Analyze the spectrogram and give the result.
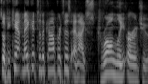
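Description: A man talking at a very fast pace, with ordinary pitch variation. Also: quiet background. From Tennessee. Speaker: software conference speaker; conference speaker. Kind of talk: technical talk. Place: meeting room. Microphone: lapel.

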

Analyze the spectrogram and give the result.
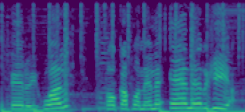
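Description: With music in the background, a woman speaks at a fairly slow pace in a Colombian Pacific coast accent. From Chocó, Colombian Pacific. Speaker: market food vendor. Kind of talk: interview answer.

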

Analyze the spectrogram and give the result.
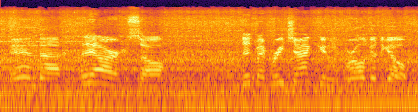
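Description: A man talks at a moderate pace. Loud background noise runs underneath. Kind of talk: casual vlog chat. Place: car. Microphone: camera far.

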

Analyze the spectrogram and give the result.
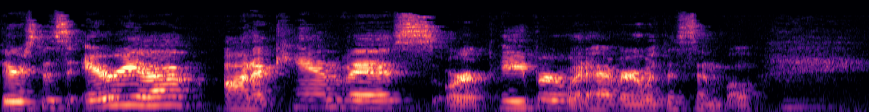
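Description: Over audible room echo, a woman with an American accent talks at a fairly quick pace with hardly any pauses, her pitch swinging very widely and her loudness shifting a lot. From US Midwest, rural northern Illinois. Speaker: crochet designer and blogger; blogger. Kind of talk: casual interview chat. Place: home room.

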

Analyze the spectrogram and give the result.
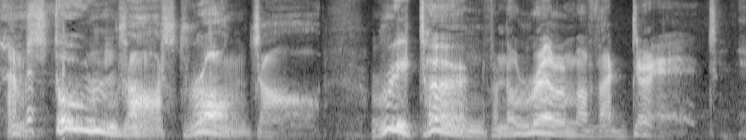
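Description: A man puts on a booming, raspy character voice and speaks very slowly. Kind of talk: horror ghost voice. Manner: booming, menacing, theatrical.

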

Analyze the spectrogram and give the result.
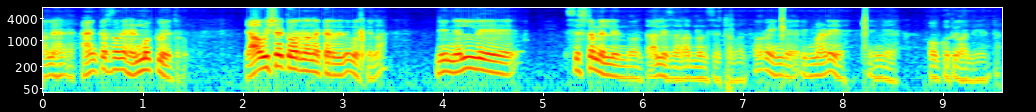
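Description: A man speaks at a medium pitch with very wide pitch swings. His loudness also rises and falls sharply. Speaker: former TV news anchor and voice-over artist. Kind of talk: casual interview.

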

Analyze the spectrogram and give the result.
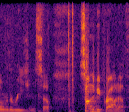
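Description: Over noticeable background noise and audible room echo, a man with an American accent talks at a very fast pace with lively intonation. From Kansas (Great Bend). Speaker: parks and recreation official. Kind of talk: presentation to city council. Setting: public council meeting.

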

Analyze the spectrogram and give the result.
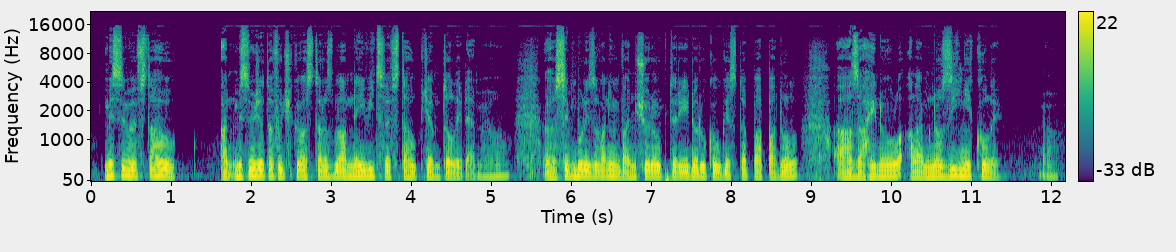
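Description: A man delivers his words in a monotone, flat intonation at a moderate pace. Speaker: historian; guest. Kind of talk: documentary discussion. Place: studio.

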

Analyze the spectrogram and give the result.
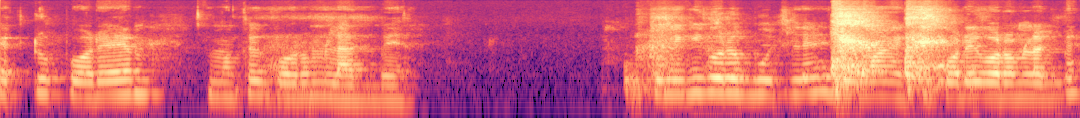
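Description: Monotone, flat intonation from a woman speaking at a medium pitch. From West Bengal, Bardhaman. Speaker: vlogger, live-streaming to viewers. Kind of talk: casual live-stream chat with viewers. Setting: indoors at home, doors and windows closed. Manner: chatty, reading and answering comments.

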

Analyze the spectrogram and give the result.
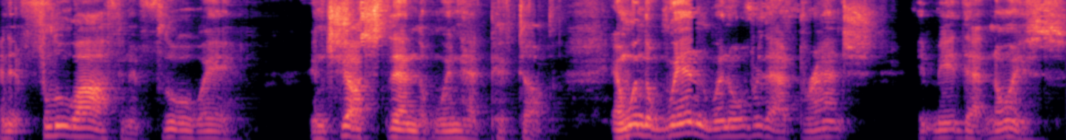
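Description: A man with an American accent at a moderate pace, ordinary pitch variation, big swings in loudness, quiet background. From northern Wisconsin. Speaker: Ojibwe storyteller and flute player. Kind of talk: storytelling performance. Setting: virtual video call with audience. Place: home room. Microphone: studio mic.

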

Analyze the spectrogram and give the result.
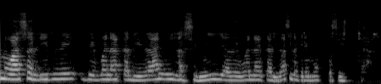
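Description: Pitch moves in an ordinary way here. The voice belongs to a woman. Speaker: farmer group representative. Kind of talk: presentation. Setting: video call.

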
